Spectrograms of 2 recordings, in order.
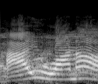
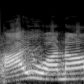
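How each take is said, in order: The two takes are said the same way.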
